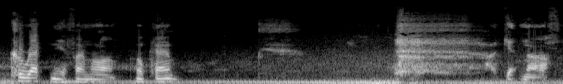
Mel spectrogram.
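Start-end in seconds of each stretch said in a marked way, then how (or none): 1.8-5.0 long, soft, breathy sigh; quiet drawn-out sigh. Real, not acted. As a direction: let out a long tired sigh. Long sigh after the rant.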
